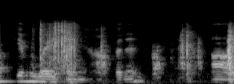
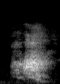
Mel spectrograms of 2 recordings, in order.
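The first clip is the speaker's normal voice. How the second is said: triumphant ha; 9 dB louder than usual. Acted. After acted Thor cry.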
